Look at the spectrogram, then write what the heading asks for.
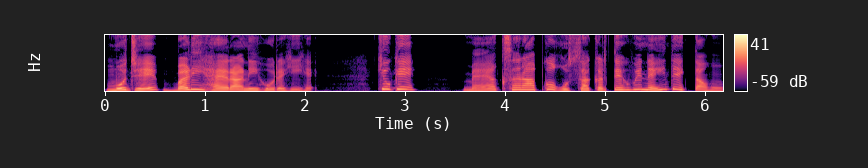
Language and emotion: Urdu, surprised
